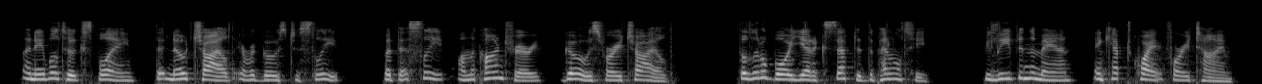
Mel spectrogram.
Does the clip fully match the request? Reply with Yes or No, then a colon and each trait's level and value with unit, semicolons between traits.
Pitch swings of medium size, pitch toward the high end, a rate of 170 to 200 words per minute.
Yes: average, 4.7 semitones; high, 225 Hz; average, 175 wpm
